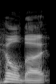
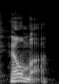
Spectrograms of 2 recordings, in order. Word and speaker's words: Hilma: It's not Hila and it's not Hilda, it's Hilma A.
